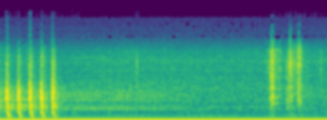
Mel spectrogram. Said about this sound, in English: I took a deep breath and knocked.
